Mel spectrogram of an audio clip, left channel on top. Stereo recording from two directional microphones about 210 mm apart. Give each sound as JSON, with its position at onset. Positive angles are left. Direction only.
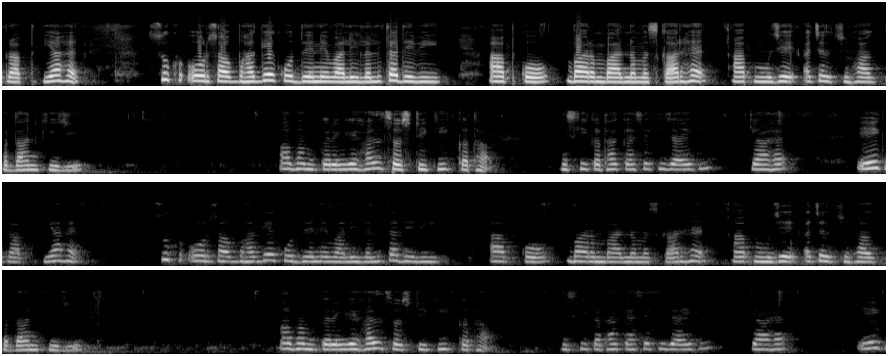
{"t": 0.0, "sound": "a woman's voice", "side_deg": 55}
{"t": 11.6, "sound": "speech", "side_deg": 20}
{"t": 12.6, "sound": "speech", "side_deg": 45}
{"t": 16.3, "sound": "speech", "side_deg": 45}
